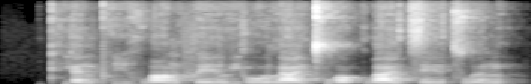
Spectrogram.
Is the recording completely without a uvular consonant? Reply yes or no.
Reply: yes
